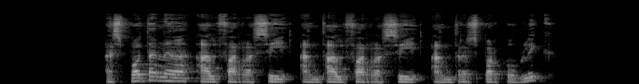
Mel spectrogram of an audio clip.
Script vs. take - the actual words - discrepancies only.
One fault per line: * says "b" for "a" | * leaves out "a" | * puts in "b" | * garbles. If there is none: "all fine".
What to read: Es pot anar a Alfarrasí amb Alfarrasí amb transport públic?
all fine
